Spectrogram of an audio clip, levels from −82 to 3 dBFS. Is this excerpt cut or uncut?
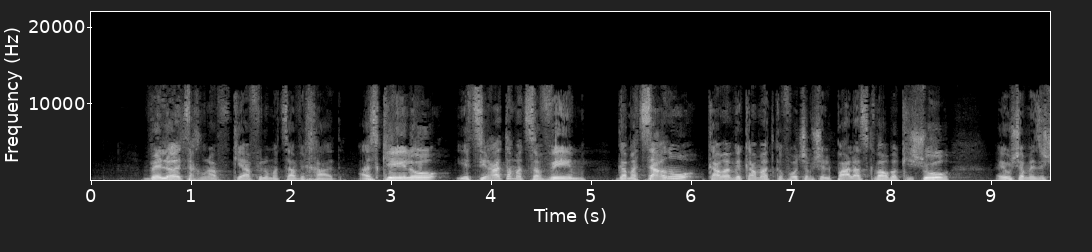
cut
